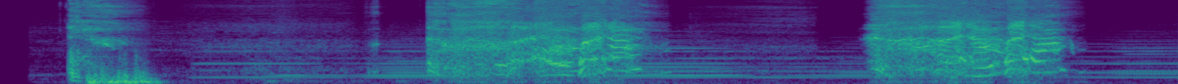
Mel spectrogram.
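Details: Person with a tagged possible asthma gives three harsh cough bursts, the second and third longer and rasping, over background music, then says they're fine: a loud, unusual cough.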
